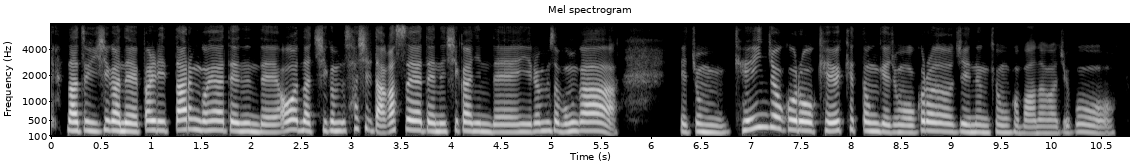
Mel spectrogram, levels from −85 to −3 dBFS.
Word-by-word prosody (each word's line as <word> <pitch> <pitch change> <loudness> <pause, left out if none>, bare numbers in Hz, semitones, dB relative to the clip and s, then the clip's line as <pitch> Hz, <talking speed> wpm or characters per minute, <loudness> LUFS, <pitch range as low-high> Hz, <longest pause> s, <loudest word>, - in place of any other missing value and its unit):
나도 230 0 +4
이 220 - +1
시간에 220 -3 +4
빨리 240 +2 +2
다른 255 +1 +3
거 235 - +1
해야 240 0 +2
되는데 210 -4 0
어 250 +5 +2
나 230 -2 +1
지금 225 +1 -2
사실 280 +1 -8
나갔어야 235 +6 +2
되는 210 -2 +1
시간인데' 205 -3 -2
이러면서 220 +3 -2
뭔가 225 +1 +1 0.6
이게 200 - -4
좀 190 -2 -2
개인적으로 255 -4 +2
계획했던 230 0 -1
게 200 -2 -1
좀 190 0 -4
어그러지는 195 -1 -1
경우가 185 -1 -6
많아 165 0 -5
가지고 175 0 -7
220 Hz, 360 characters per minute, -22 LUFS, 195-235 Hz, 0.6 s, 나도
